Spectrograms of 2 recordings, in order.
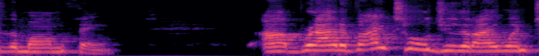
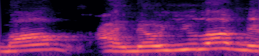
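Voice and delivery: higher, louder imitation of a child; daughter's voice; 4 semitones higher, 6 dB louder than usual. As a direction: lightly act out a daughter assuring mom. Daughter's voice in retold calls.

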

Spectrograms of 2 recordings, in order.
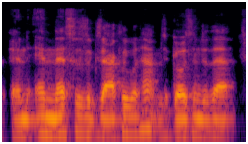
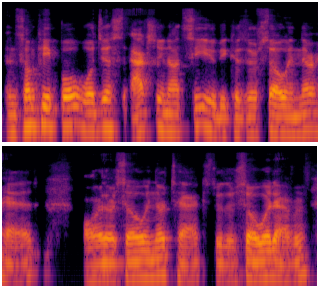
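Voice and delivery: ordinary delivery

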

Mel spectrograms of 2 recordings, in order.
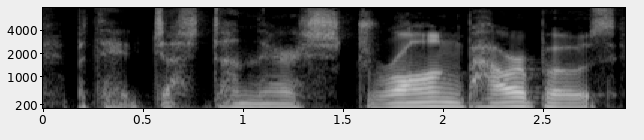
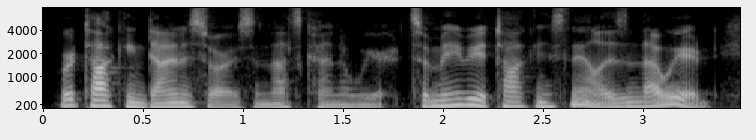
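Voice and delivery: usual speaking voice

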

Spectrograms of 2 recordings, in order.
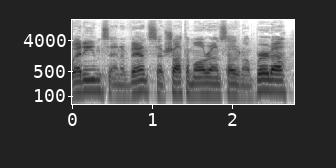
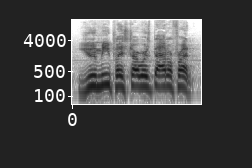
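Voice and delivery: put-on eager kid; 6 semitones higher, 5 dB louder than usual. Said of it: "the first thing he says to me is".

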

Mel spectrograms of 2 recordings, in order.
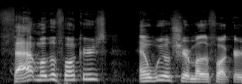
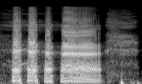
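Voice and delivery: laugh; 2 semitones higher, 7 dB louder than usual. Real, not acted. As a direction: burst of rapid chuckles. Laughs at own handicap joke.

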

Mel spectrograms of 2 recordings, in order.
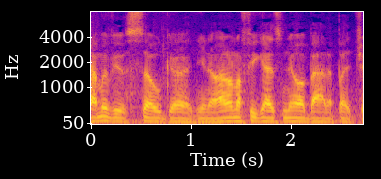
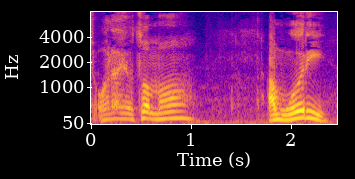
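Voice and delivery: Tom Hanks as street thug; 9 semitones higher than usual. Retold or imitated. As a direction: squeak out a silly gangster intro. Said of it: "You think Tom Hanks is gonna take a role on as a... street thug".

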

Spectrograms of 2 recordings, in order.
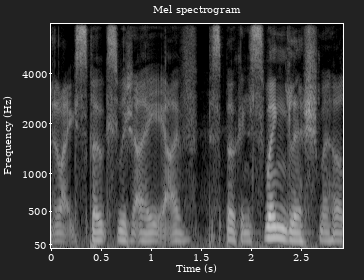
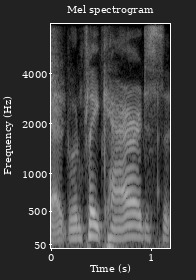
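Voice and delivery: higher, imitated Nova Scotian with fronted "cards"; Nova Scotia accent; 4 semitones higher than usual. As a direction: mimic the Nova Scotia dude, amused. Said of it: "He was from Nova Scotia".

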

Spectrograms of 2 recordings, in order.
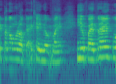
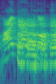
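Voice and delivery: loud, lower exclamation of disgust; mock disgust; 4 semitones lower, 6 dB louder, slower than usual. Imagining pee falling from the bunk, mock disgust. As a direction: exclaim loudly in playful revulsion.

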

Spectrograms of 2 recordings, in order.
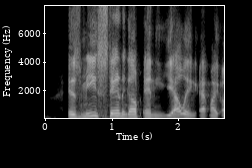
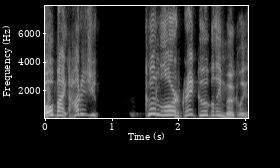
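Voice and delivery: high-pitched exaggerated exasperation; scandalized, pitch jumping way up; mock disbelief; 11 semitones higher than usual. Host to co-host caught unprepared, mock disbelief.

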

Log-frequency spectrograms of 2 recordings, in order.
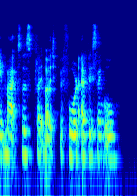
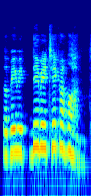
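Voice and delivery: louder, slow movie-hero delivery; mock Braveheart rallying cry; 6 dB louder, slower than usual. Friend declaiming Braveheart to her co-host, slow and loud. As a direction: declaim it like a Scottish rebel leader.

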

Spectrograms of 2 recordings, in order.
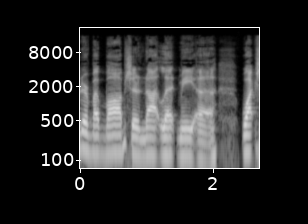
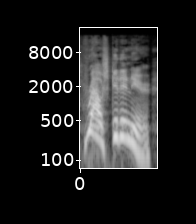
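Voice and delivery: mock angry summons, pitched up; mad coach, imitated; 7 semitones higher than usual. Mad coach calling a student in, imitated angry order. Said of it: "he got so mad at me".

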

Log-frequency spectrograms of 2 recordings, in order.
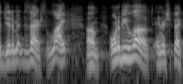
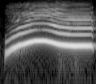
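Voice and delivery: sudden high whoop, much louder; high loud woo; 21 dB louder than usual. Acted. Preacher exclaims about blow up.

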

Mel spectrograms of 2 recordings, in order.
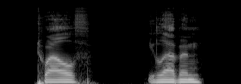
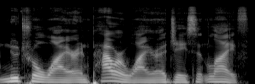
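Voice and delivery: plain reading voice

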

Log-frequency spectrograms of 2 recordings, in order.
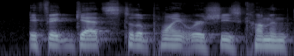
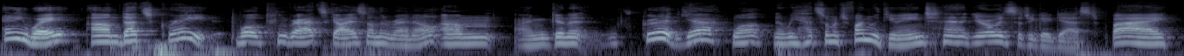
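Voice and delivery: bright fake politeness, pushing the guest toward the door; rushed goodbye; 5 semitones higher than usual. Hosts hurrying the nosy neighbor out, high forced cheer.

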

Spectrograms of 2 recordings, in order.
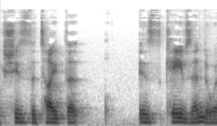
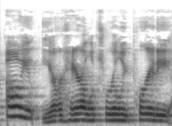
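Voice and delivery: higher-pitched mock honky-tonk twang; attempted honky-tonk accent; 6 semitones higher than usual. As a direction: imitate her honky-tonk accent, not quite getting it. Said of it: "I can't do her accent".

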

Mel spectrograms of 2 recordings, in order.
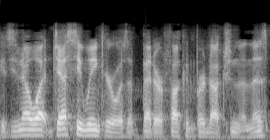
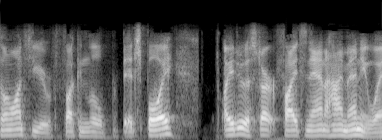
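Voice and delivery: usual speaking voice

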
